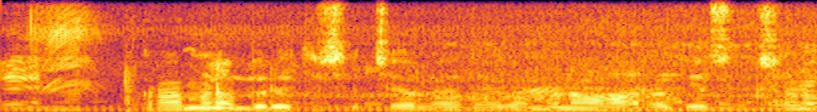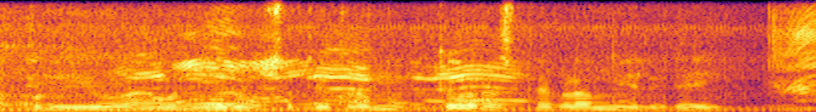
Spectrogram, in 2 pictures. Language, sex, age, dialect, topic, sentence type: Kannada, male, 36-40, Mysore Kannada, agriculture, statement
